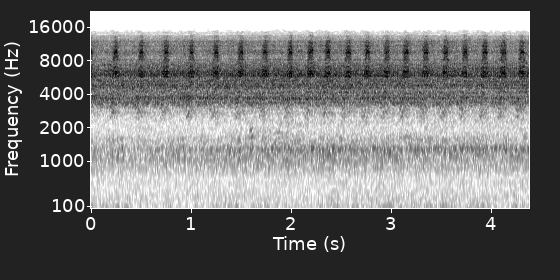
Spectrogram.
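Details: Nokia Lumia 820 recording of bear cicadas, red-veined and intermittent singers, made 16 June 2013 from a fourth floor in Zhongli, Taiwan: an unbroken, grating drone carrying regular, high, throbbing pulses, roughly four each second.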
